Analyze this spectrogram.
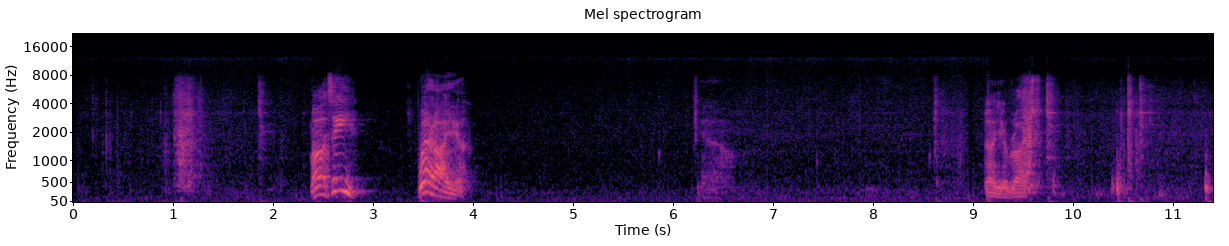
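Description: A man speaks with feeling, in short bursts.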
